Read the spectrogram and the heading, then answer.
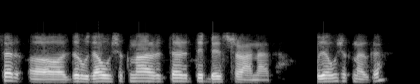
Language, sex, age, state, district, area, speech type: Marathi, male, 18-30, Maharashtra, Yavatmal, urban, conversation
